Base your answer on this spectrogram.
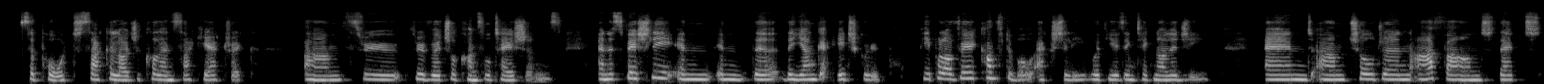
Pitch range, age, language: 215-245 Hz, 40-59, English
